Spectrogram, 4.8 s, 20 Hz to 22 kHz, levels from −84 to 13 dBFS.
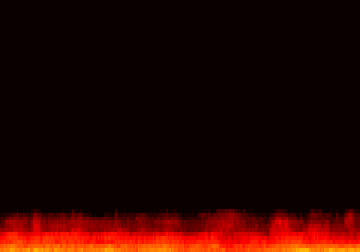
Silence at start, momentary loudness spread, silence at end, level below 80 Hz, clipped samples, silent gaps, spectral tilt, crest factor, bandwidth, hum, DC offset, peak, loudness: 0 s; 10 LU; 0 s; under -90 dBFS; under 0.1%; none; 1.5 dB/octave; 14 dB; 3.7 kHz; none; under 0.1%; -18 dBFS; -32 LUFS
